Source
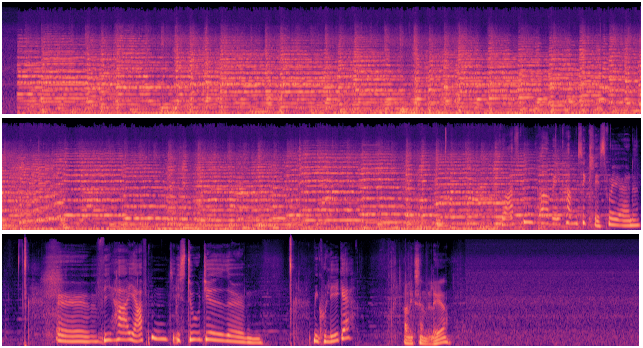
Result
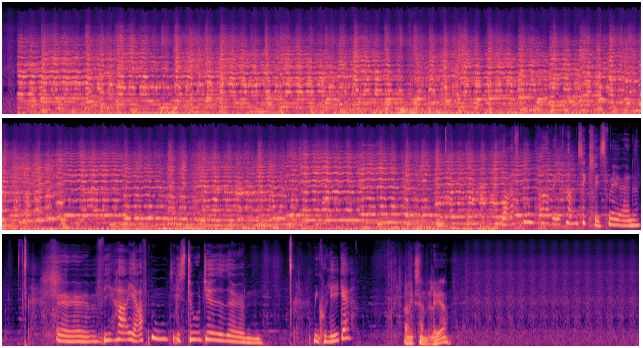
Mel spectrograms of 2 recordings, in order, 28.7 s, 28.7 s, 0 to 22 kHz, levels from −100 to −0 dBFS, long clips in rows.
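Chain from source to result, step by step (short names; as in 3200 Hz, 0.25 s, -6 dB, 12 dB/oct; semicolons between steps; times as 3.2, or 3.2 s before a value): rotary speaker horn 6 Hz; gain +3 dB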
